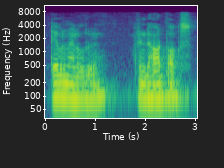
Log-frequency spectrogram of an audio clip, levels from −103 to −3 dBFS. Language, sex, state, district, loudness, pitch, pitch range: Tamil, male, Tamil Nadu, Nilgiris, -19 LUFS, 100 Hz, 95-105 Hz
